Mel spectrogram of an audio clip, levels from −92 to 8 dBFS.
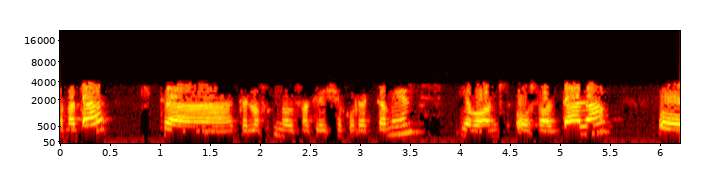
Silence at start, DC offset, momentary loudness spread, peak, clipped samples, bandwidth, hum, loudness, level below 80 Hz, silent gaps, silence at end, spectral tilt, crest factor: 0 s; under 0.1%; 12 LU; -8 dBFS; under 0.1%; 4.2 kHz; none; -23 LUFS; -76 dBFS; none; 0 s; 4 dB/octave; 18 dB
